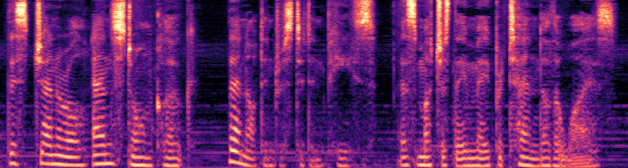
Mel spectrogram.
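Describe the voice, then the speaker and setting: A woman's voice: extremely low pitch, steady tone, measured pace, vocal fry, darkish tone, soft background music, full character voice. A woman playing a devout, stern warrior companion in a fantasy game, speaking solemnly in formal, archaic phrases. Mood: exasperated.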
